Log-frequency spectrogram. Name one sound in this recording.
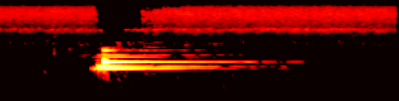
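A computer alert chime rings once and fades.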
